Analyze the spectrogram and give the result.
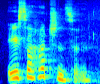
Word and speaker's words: Asa Hutchinson: Let me see. Asa Hutchinson. – Is you went you went with Asa? Asa, yeah.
